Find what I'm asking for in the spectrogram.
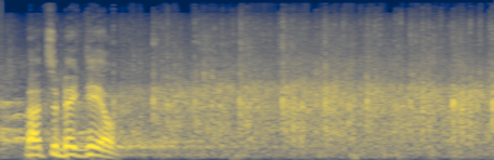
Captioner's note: cheers, applause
